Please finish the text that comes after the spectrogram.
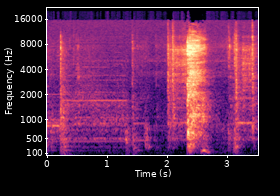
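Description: An embroidery sewing machine stitches fleece flowers in short mechanical bursts, with clacking and whirring pulses that stop and start, nearby and moderately loud.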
